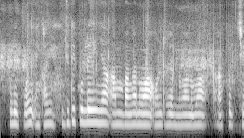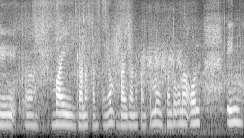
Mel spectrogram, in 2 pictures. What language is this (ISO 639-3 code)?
sat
